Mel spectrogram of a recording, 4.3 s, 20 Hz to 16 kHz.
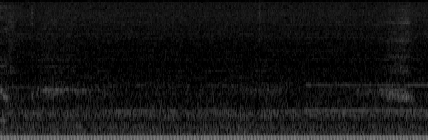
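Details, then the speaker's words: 1998 Eclipse GST, engine nearly warm, after fitting FIC 650cc injectors and ECUflash tune; earlier P0303 cylinder 3 misfire suspected from third injector: steady, even warm idle, no stumbles or skips, sounds great. Normal warm idle. "the engine is pretty much warm boat should be running much smoother now and run sounds great actually"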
